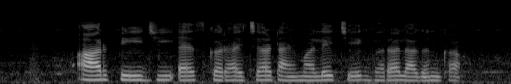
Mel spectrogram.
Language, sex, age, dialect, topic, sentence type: Marathi, female, 31-35, Varhadi, banking, question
